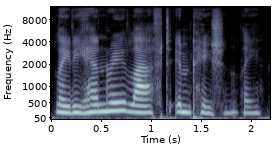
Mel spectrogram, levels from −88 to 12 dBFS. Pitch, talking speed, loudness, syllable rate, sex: 205 Hz, 110 wpm, -14 LUFS, 4.9 syllables/s, female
